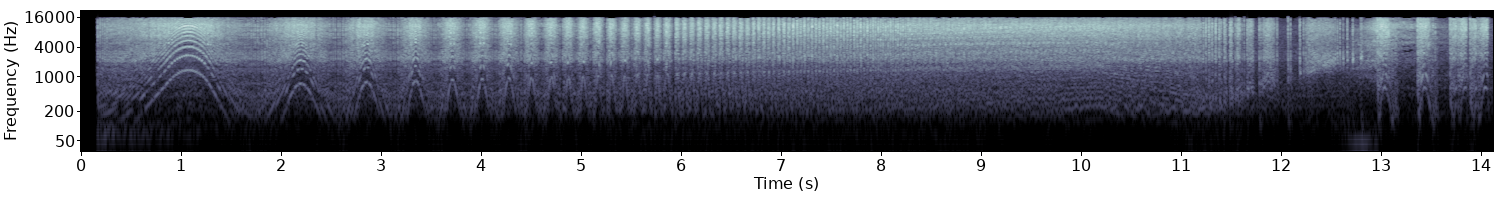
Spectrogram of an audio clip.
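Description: Intro of a hardstyle track: noisy sound-effect sweeps swooping up and down in pitch, then a pulse that speeds up until it merges into a continuous rush of noise. About twelve seconds in, the rush breaks into chopped rhythmic stabs.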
